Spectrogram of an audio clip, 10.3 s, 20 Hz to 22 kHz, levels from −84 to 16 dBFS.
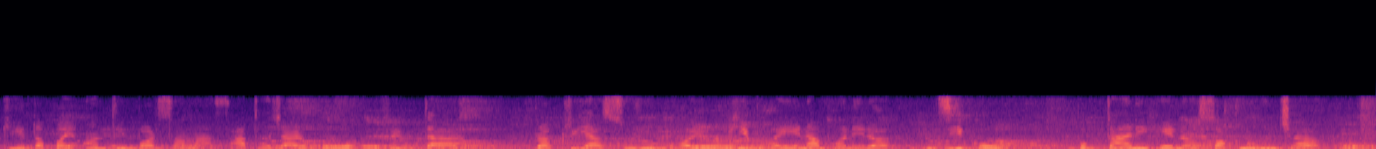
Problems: constant background noise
